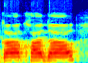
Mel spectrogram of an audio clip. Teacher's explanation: क जो है कंठ से खुलता है। क्या है? कंठ से बोला जाता है।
